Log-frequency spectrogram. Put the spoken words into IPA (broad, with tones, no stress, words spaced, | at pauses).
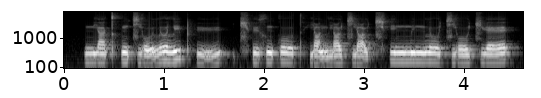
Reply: mjä˧˥kʰʊ˧ŋt͡ɕjo̰˨˩ʊ̯ lɤ˥˩li˥pʰy̰˨˩˦ | t͡ɕʰy˧˥xʊ˧ŋko˥˩ʊ̯ t̪ʰjɑ̰˨˩ŋljɑ˦ʊ̯t͡ɕjɑ̰˨˩ʊ̯ t͡ɕʰi˥ŋmi˥ŋlo˥˩ʊ̯t͡ɕjo˧˥ʊ̯ t͡ɕɥɛ˧˥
